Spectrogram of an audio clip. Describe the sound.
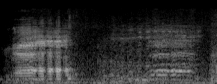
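Sheep and lambs bleating in a flock: a few loud, wavering, harmonic bleats follow one another with short gaps, with no other sound around them.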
